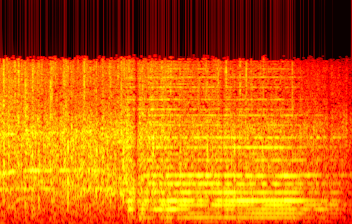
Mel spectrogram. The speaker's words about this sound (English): We're not clapping because he's sick.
